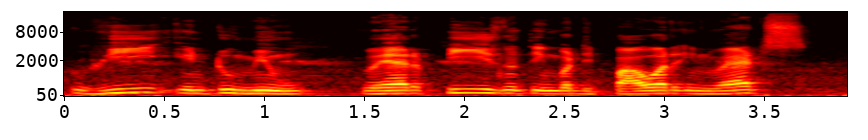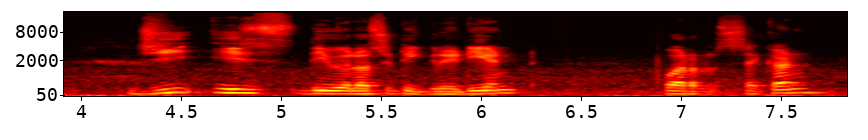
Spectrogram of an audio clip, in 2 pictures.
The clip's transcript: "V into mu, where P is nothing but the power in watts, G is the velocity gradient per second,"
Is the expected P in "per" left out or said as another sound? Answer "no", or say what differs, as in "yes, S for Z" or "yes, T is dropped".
yes, F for P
